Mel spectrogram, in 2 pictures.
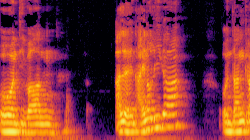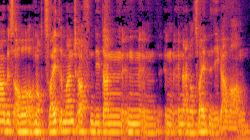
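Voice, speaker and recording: Somewhat breathy and fairly high-pitched, a man speaks at a fairly slow pace with ordinary pitch variation and audible room echo. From East Germany, Gera (Thuringia). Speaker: roller hockey club official and former player. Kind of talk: casual interview.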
